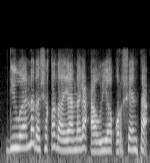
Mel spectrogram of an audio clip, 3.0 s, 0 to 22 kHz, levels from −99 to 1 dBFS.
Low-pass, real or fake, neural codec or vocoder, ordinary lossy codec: 7.2 kHz; fake; codec, 16 kHz, 4 kbps, FreqCodec, smaller model; none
